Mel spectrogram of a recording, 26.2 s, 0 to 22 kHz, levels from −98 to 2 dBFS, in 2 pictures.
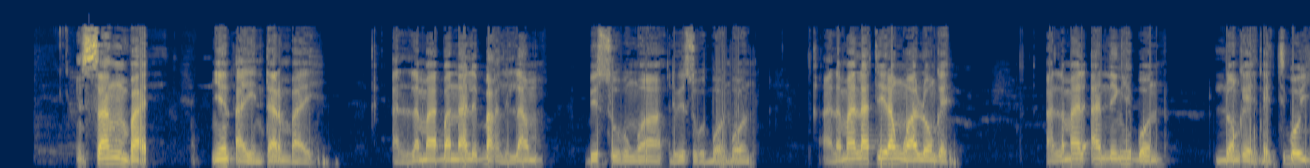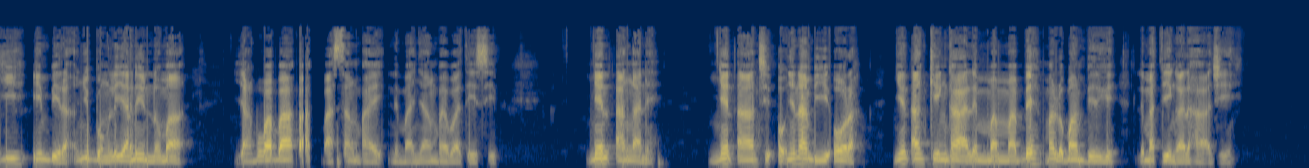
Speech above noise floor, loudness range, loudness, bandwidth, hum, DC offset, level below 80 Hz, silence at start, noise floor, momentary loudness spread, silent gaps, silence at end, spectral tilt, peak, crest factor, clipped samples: over 67 dB; 5 LU; -22 LUFS; 11.5 kHz; none; under 0.1%; -62 dBFS; 0.75 s; under -90 dBFS; 13 LU; none; 0.8 s; -2.5 dB/octave; 0 dBFS; 24 dB; under 0.1%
